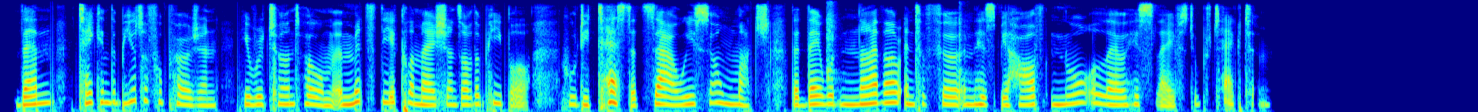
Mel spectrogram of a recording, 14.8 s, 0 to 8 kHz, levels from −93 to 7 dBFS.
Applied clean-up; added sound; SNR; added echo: neural mask model RNNoise.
